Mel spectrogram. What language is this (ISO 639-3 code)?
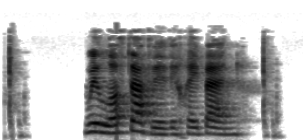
cym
